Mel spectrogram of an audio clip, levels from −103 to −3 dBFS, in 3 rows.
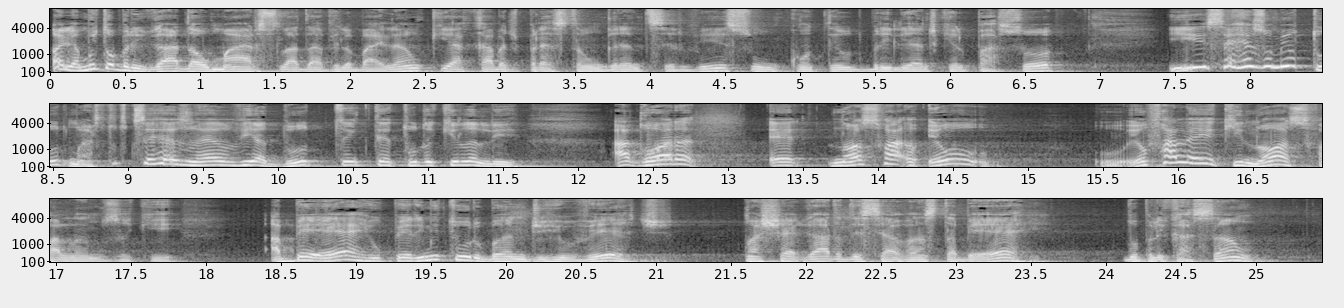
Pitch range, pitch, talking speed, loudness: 105-170 Hz, 120 Hz, 155 wpm, -13 LUFS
